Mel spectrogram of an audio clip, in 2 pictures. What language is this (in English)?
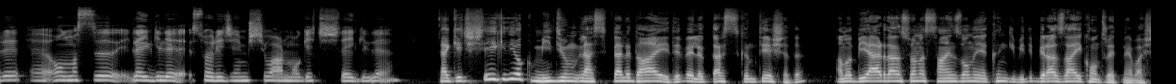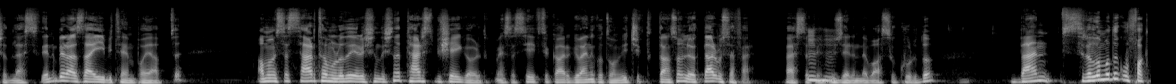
Turkish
